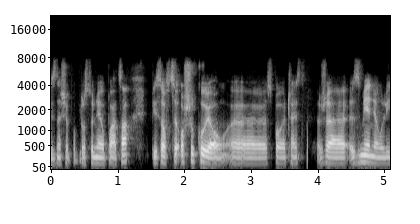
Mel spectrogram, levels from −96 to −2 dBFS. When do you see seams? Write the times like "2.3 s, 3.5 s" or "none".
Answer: 1.4 s, 3.8 s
